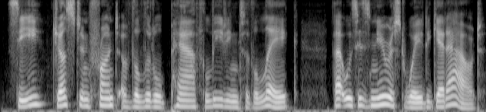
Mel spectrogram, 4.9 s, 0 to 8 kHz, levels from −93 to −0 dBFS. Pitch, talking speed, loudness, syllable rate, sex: 165 Hz, 245 wpm, -19 LUFS, 5.5 syllables/s, female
